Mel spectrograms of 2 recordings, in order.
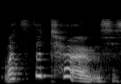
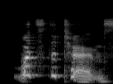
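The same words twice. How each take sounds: First: Said in the usual way. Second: Asked again in a louder key; louder repeat. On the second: Acted. Mrs Tuggs repeats her question to the landlady, louder. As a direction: raise the voice to be heard. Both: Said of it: "in a louder key".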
